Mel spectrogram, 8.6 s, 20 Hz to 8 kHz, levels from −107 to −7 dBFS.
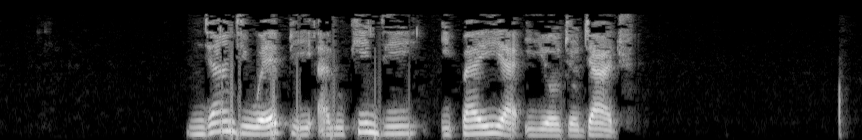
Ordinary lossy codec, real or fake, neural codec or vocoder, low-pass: MP3, 24 kbps; real; none; 7.2 kHz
